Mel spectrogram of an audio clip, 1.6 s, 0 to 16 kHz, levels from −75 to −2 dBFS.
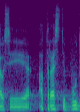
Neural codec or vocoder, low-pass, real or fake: none; 14.4 kHz; real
